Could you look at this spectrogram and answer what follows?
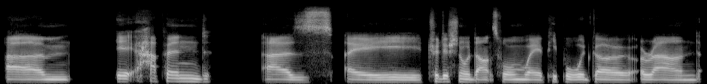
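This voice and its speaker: A young man, a student, talking in a casual discussion, hesitant with many pauses and fillers. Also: mid-range voice, fairly bright tone, clear, resonant tone, no echo, studio quality. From England. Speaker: student podcaster.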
